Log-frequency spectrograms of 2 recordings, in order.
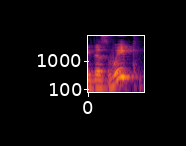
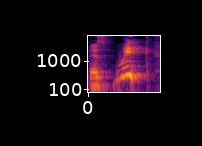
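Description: First: Said in the usual way. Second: This week louder and higher, week rising; emphatic repeat. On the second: Acted. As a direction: hammer home how bad this week was.

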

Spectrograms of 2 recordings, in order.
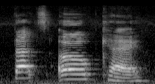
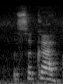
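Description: First: "That's okay" drawn out slowly and louder; emphatic reassurance. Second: Much softer, lightly raised pitch; soft reassurance. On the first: Host reassures listeners with a slow, louder "That's okay". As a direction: stretch "That's okay" out firmly, half speed. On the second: Host forgives herself for sleeping all day, soft reassurance. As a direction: say it gently and quietly. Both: Real, not acted.

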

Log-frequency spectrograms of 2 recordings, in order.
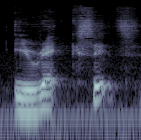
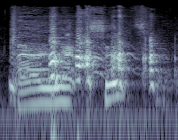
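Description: First: Irexit with a short ih at the start, "ih-REX-it"; first pronunciation of Irexit. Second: Irexit drawn out high, starting "eye", "EYE-rexit"; alternative pronunciation of Irexit. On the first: Podcaster quoting a speech to co-host, Irexit said "ih-REX-it". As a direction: say Irexit opening like "irritate". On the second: Podcaster puzzling over the word, Irexit said high as "eye-REX-it". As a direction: stretch Irexit slowly, opening like "Ireland". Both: Shown as a demonstration. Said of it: "is it? Irexit?".

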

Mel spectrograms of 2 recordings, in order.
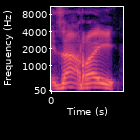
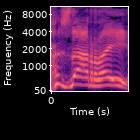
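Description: First: Said in the usual way. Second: Amused guard. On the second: Acted.

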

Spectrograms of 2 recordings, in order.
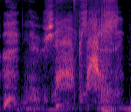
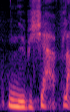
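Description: First: Hushed voiceless vow of determination; whispered vow. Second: Softer low determined vow; low quiet vow. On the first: [name] before the test, whispering her determined vow. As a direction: whisper it like a secret battle cry. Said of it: "Så jag bara". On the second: [name] before the bar quiz, low muttered vow. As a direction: mutter it under your breath. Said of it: "Jag bara". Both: Retold or imitated.

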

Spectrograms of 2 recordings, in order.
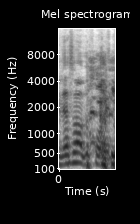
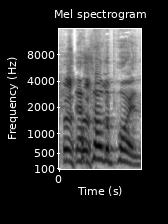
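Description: First: Said in the usual way. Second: Laughing. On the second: Real, not acted. Laughing at own comment.

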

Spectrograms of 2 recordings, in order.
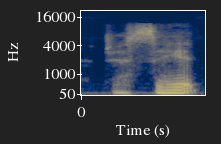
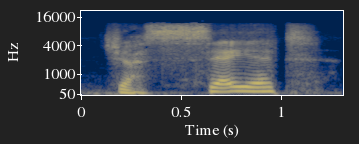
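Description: First: Self pep talk. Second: JUST SAY IT drawn out slow and higher; slow, higher-pitched push to oneself; insistent self-urging. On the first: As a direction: talk yourself into it, understated. Self pep talk in her head. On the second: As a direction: stretch out "Just say it", pitch raised. Self pep talk, repeated more insistently. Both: Retold or imitated.

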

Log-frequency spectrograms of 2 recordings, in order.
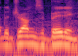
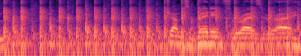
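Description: First: Said in the usual way. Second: Slow, low, ominous drumroll build; dramatic announcer. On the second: Shown as a demonstration. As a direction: intone it like a movie trailer.

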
